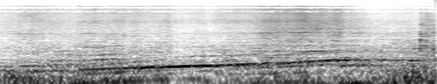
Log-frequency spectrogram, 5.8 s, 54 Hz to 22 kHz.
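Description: Lamborghini Aventador SV Roadster's V12, fitted with a Capristo exhaust, accelerating hard: the engine note climbs steadily in pitch for about four seconds, then breaks off abruptly near the end, over a low rumble.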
